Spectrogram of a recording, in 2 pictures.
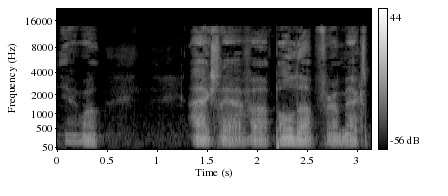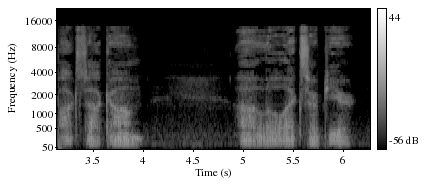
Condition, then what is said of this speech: Vocal cord paralysis. And then I sound like Batman.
